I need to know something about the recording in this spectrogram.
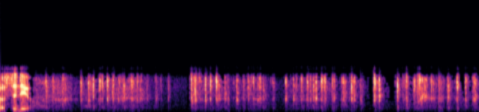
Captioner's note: keyboard clicking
